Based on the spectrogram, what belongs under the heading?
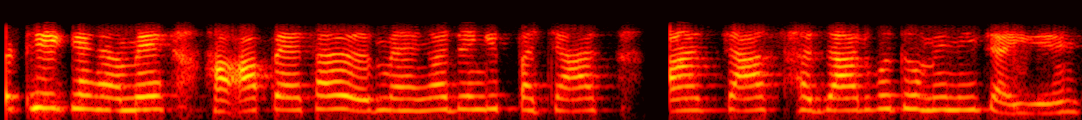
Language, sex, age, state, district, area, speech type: Hindi, female, 18-30, Uttar Pradesh, Prayagraj, urban, conversation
